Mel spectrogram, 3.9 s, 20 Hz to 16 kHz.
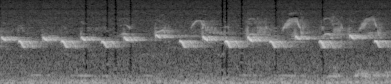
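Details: Valley-crossing call of a Japanese bush warbler that returns each year to a bamboo grove in Tokyo's Tama area, early morning of 26 May 2019: a rapid, even train of about eighteen sharp, paired descending notes, roughly five per second.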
